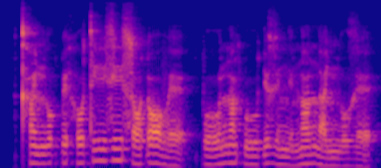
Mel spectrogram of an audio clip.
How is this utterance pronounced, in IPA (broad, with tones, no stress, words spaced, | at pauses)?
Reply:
kʰã˦ɲoː˦k͡pɪ˦hoː˦ tiː˦ziː˦sɔ˨ɗɔ˦˨ βɛ˨ | poː˨˦nã˦k͡puː˨ ɗɪ˦ ɣɪ˨ nɪ˨nã˦ na˨ɲoː˨ɣɛ˨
